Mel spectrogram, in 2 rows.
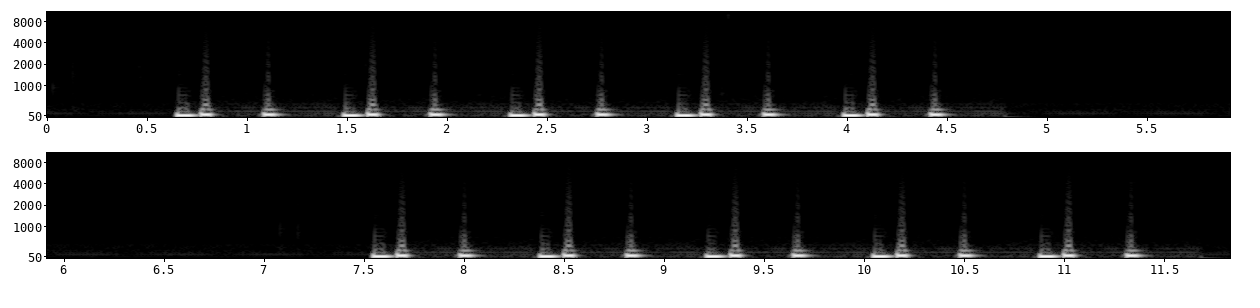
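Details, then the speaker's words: Regular heartbeat near 72 a minute with a soft extra sound late in diastole, just before the first heart sound, from atrial contraction: fourth heart sound (S4), atrial gallop. "4 тонн очень часто называют предсердный тоном за счет того что как раз таки он сокращается протерли и 4 тон называют очень часто от реальный или предсердный галоп а теперь как это слышится"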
